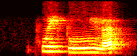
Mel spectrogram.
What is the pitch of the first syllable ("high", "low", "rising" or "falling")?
high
